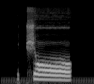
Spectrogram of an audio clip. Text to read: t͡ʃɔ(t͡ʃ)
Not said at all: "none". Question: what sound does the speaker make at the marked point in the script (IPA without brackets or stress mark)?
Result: none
